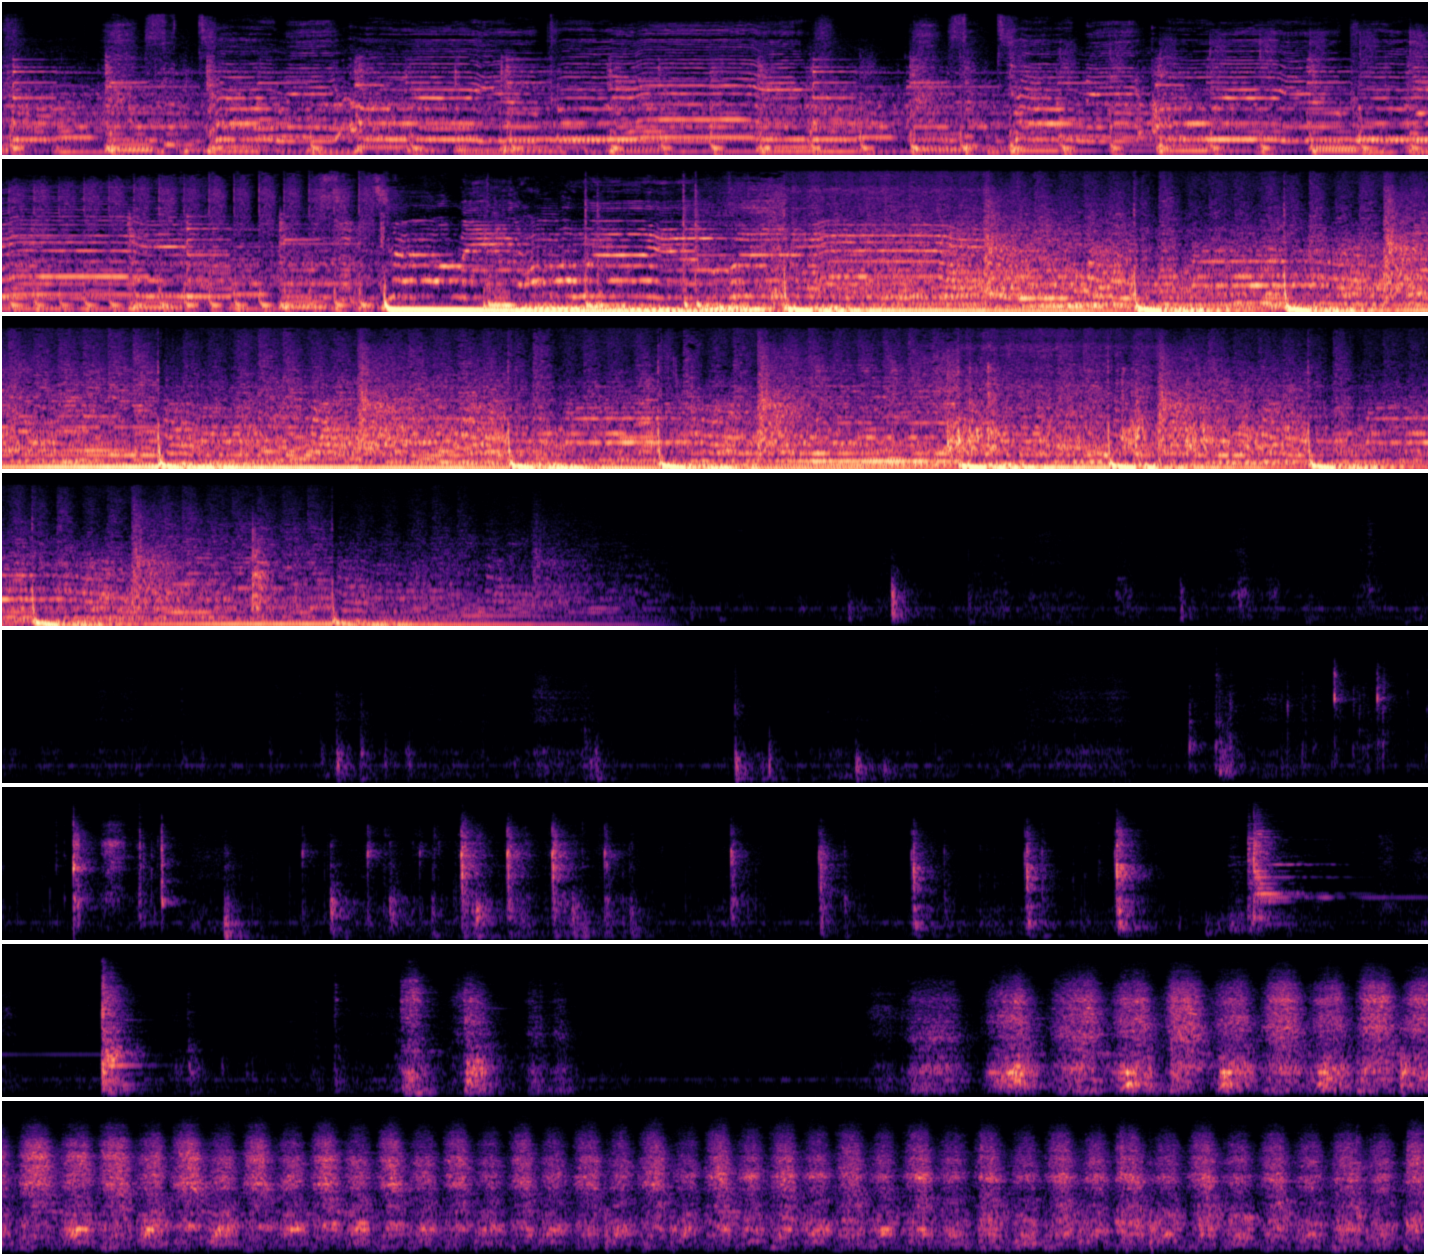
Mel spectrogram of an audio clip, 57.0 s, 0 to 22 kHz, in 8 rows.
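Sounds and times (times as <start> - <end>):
hand saw cutting wood: 18.0 - 20.8, 47.2 - 57.0.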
